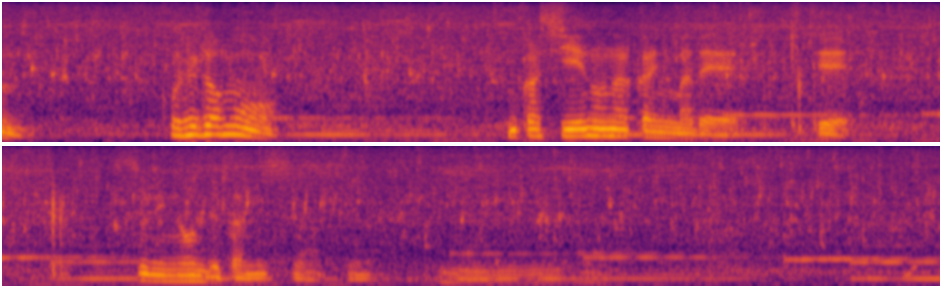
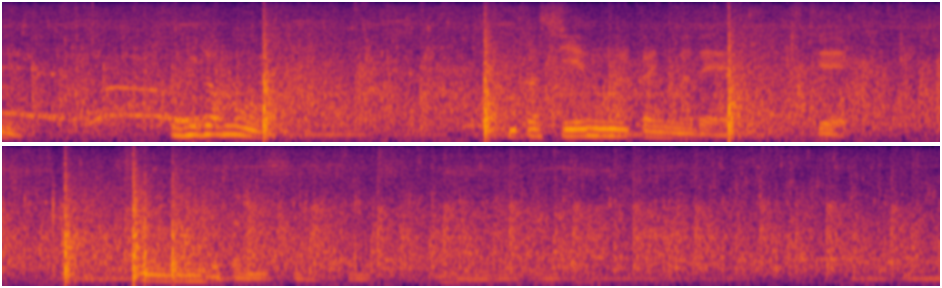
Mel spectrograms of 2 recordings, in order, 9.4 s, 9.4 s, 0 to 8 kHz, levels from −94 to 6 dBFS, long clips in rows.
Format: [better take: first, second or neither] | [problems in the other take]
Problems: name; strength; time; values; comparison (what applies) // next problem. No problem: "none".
first | background sound (Applause + Fireworks); 2 dB above the speech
